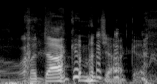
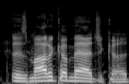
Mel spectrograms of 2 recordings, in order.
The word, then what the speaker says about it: Madoka Magica: The real name is Madoka Magica, just in case you want to search for it.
